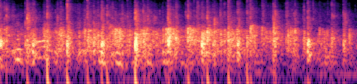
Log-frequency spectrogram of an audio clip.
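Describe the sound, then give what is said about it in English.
A crowd applauds an engagement announcement, many hands clapping in a dense, continuous patter at a moderate, even level with no voices standing out. “And yes, it is at this time that it is appropriate to clap”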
